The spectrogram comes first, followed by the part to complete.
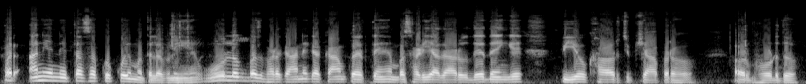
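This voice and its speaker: A man's voice: medium pitch, normal speed, gravelly, a little mellow. Young man with a Jharkhand Hindi accent. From Jharkhand, India. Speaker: election candidate, political activist. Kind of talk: political interview answers.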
